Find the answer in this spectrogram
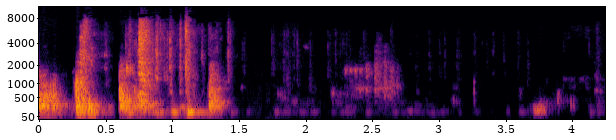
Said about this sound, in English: Someone just logged out of AOL Instant Messenger. That old school door sound effect.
